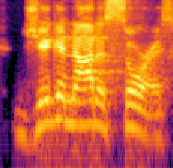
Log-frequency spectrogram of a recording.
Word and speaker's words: Giganotosaurus: Giganotosaurus, which means giant southern lizard.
